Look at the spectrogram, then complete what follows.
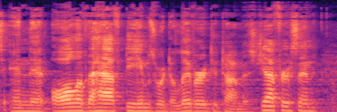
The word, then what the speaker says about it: half disme: cent pieces that had the word deem which looks like it's spelled dism and a lot of people call them half dism. But I again I'm told with authority that half deem is the correct pronunciation.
